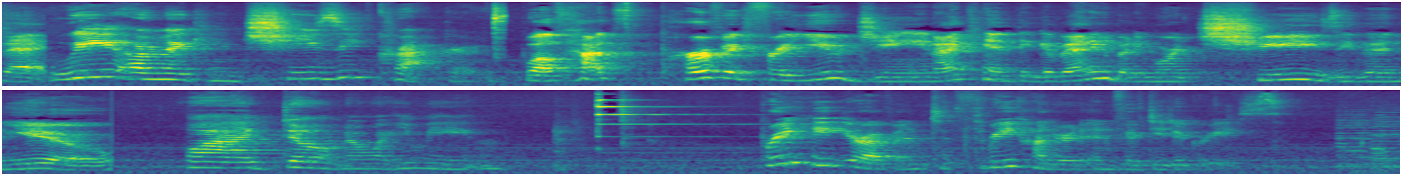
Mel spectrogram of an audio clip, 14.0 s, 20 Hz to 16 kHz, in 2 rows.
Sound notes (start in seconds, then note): 10.0 bell dings; 13.6 upbeat accordion music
